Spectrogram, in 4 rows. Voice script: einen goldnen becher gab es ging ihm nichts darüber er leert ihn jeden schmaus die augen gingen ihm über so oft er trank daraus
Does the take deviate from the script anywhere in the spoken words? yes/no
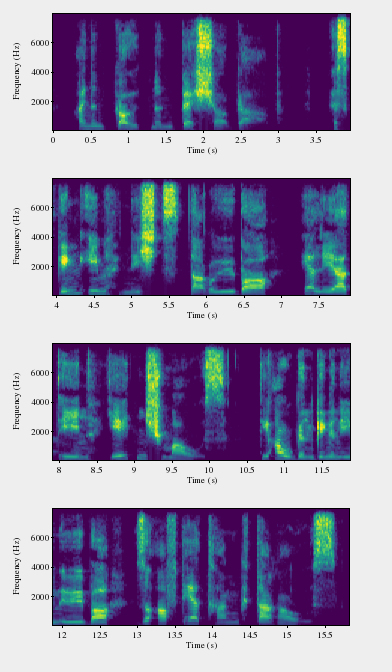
no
